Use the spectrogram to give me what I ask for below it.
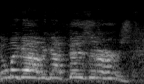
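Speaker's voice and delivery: high-pitched thrilled dog voice; high, giddy cartoon dog; excited dog. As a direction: announce guests like an overjoyed dog. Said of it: "He's so excited".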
